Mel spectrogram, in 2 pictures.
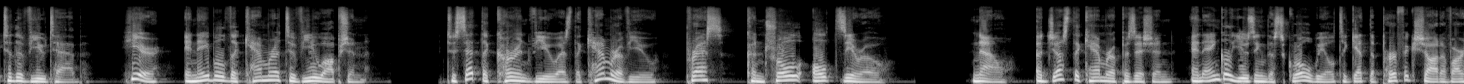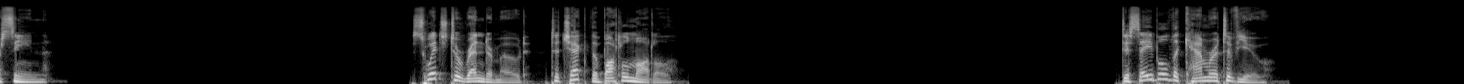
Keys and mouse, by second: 0.0 click, 4.8 n, 9.8 ctrl+alt+KP_0, 12.2-13.6 middle drag, 14.9-16.3 middle drag, 16.6-17.4 shift+middle drag, 19.0 click, 22.4 click, 25.0 n, 27.1 click, 28.7 n.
